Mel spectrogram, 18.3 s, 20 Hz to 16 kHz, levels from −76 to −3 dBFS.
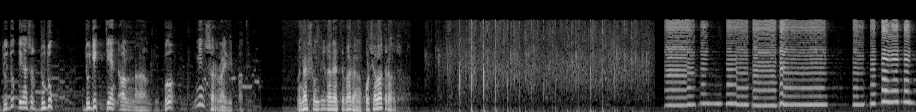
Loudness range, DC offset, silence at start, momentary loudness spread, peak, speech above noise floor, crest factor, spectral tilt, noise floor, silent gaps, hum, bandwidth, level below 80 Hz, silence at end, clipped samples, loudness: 11 LU; under 0.1%; 0 s; 17 LU; -2 dBFS; 32 dB; 24 dB; -3.5 dB/octave; -55 dBFS; none; none; 8.6 kHz; -48 dBFS; 0 s; under 0.1%; -24 LUFS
